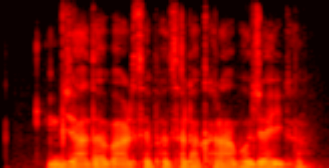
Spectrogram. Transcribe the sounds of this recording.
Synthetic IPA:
zjaːd̪abaːɽsepʰɐsəlaxʰɐɾaːbɦod͡ʒaːeːɡaː

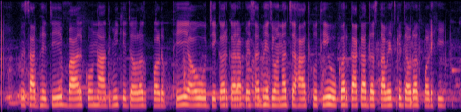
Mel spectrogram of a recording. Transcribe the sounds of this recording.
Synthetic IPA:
pɛːsabʱed͡ʒibaːɾkonaːd̪miked͡ʒəʊɾət̪pəɽt̪ʰiɔːd͡ʒekəɾkəɾapɛːsabʱed͡ʒʋaːnat͡ʃəɦat̪ɦut̪ʰioːkəɾkakad̪əst̪aːʋet͡ʃked͡ʒəɾət̪pəɽ̤ki

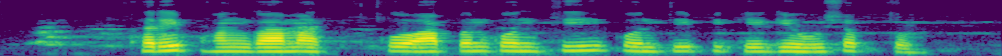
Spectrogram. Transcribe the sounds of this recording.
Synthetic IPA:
kʰəɾiːpɦəŋɡamat̪̚ | koapəɳkont̪iːkoɳt̪iːpikeɡʱeuːɕəkt̪o

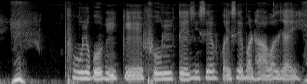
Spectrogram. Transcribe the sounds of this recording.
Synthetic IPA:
pʰuːlkobʱikepʰuːlt̪eːd͡ʒisekə̰ɪsebəɽ̤ʱaːwəld͡ʒaːḭ

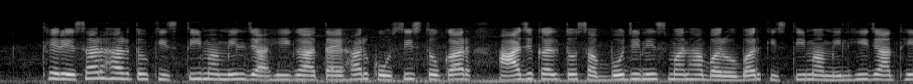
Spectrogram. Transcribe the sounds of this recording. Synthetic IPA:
t̪ʰeːɾeːsəɾɦɐɾt̪okɪst̪imãmɪld͡ʒaːɦiɡat̪ɐeɦɐɾkoːsɪʃt̪okɐɾaːd͡ʒkəlt̪osɐbːod͡ʒɪnɪsmɐnɦabɐɾoːbəɾkɪst̪imãmɪlɦid͡ʒaːt̪e

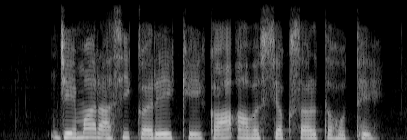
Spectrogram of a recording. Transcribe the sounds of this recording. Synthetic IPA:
d͡ʒemãɾasikəɾekekaʔaʋəsjəksəɾt̪əɦot̪ʰe

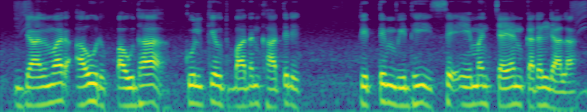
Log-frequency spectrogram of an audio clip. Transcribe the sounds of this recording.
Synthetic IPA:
d͡ʒaːnʋəɾɐʊɾpɐʊd̪ʱakʊlkeʊt̪paːd̪ənkʰaːt̪ɪɾ | kɾɪt̪ːɪmʋɪd̪ʱiseeːmənt͡ʃɐjənkɐɾəld͡ʒaːlaː

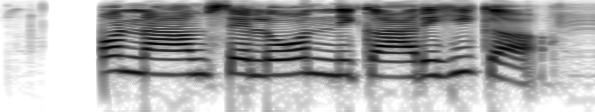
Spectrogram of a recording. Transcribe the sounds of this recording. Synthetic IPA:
ɔːɾnaːmseloːnːɪkaːɾɦikaː

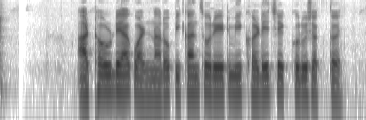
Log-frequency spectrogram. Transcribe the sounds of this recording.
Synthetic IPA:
a̰ʈʰəwɖjakʋaɽɳaɾɔpikãnt͡sɔɾeʈmiːkʰəɽet͡ɕekːəɾuːɕəkt̪əj

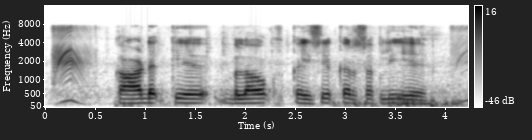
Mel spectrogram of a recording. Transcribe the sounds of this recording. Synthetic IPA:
kaːɾɖkeblɔːkːəɪsekəɾsəkliɦɛː

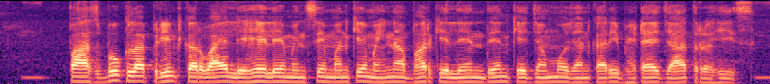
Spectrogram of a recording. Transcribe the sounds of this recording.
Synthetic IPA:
paːsbuklapɾɪ̃ɳʈkəɾwaːeleɦelemɪnsemənkeməɦinabʱəɾkeleːnd̪eːnked͡ʒɐmːod͡ʒaːnkaːɾibʱeːʈaːed͡ʒaːt̪ɾəɦiːs

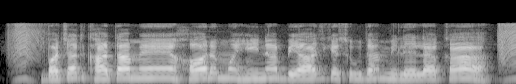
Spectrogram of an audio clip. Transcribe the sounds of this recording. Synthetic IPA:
bət͡ʃət̪kʰaːt̪amẽhɔːɾməɦiːnabɪjaːd͡ʒkesʊbɪd̪ʱamɪleːlakaː

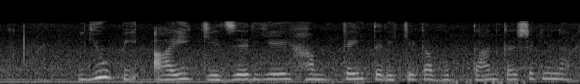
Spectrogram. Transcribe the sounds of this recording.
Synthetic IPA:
juːpiːaːikezɐɾiehɐmkɐit̪ɐɾiːkekabʱʊt̪d̪aːnkɐɾsɐkeːlaː

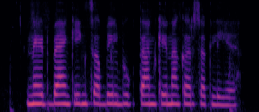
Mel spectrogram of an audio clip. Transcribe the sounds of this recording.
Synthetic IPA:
neːʈbɛ̃ːŋkɪ̃ŋɡsɐbilbʱʊɡt̪aːnkenakɐɾsɐkliɦɛː

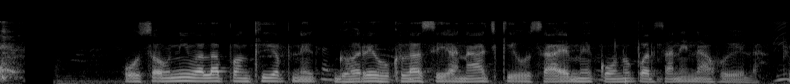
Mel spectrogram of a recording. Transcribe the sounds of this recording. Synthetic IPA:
oːsəʊniʋaːlapə̃ŋkʰiɐpnḛɡʱəɾeɦʊkʰlaseɐ̰naːd͡ʒkḛʊ̰ːsaːḛmẽkoːnopɐɾsaːnḭnɐ̰ɦo̰ḛːlaː

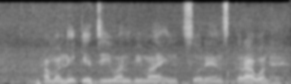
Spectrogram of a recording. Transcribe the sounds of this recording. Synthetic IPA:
həməniked͡ʒiʋənbimainsuɾenskəɾabəlɦɛ

